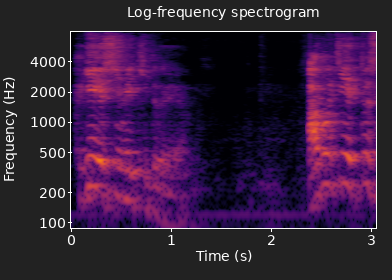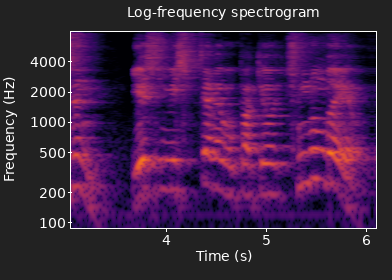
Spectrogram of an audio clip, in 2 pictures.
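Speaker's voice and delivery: ordinary talk, nothing marked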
